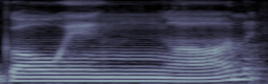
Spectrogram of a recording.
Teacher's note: If you're having trouble with the NG, oftentimes people can say something like going, but then if they say, for example, going on, they have trouble linking from that NG sound to the vowel, and it'll come out sounding like going on.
